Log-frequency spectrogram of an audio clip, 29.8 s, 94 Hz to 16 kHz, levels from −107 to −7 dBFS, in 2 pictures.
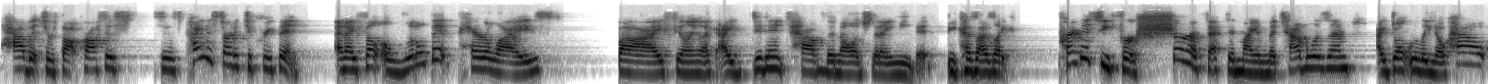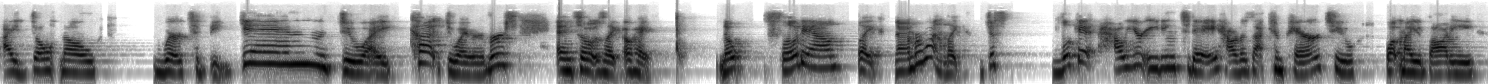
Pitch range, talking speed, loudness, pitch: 190-255 Hz, 165 wpm, -15 LUFS, 220 Hz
